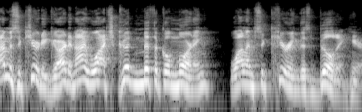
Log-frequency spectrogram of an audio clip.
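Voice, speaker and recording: A man talks very fast in a gruff, high-pitched put-on character voice. The recording is very clean, with a silent background. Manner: emphatic.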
